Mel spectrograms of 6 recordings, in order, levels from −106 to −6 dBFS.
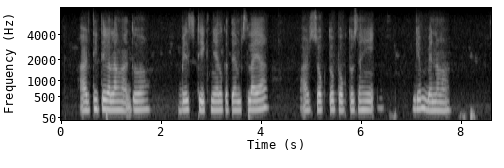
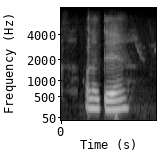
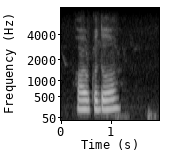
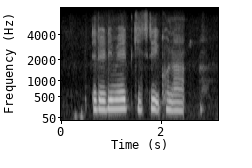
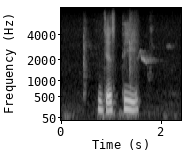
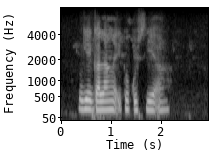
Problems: background sounds at intervals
